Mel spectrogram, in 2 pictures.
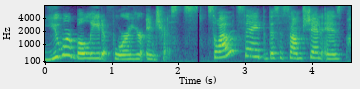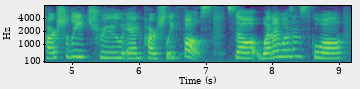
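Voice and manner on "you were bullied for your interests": ordinary talk, nothing marked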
